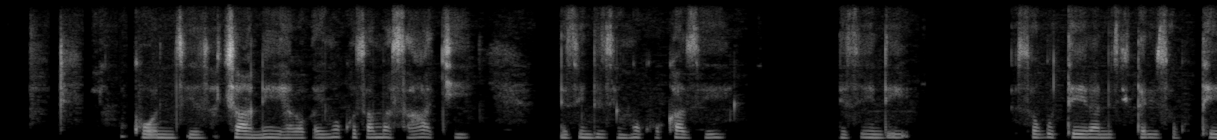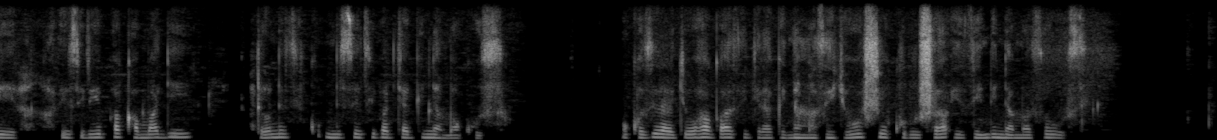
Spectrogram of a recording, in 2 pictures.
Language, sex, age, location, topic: Kinyarwanda, female, 50+, Musanze, agriculture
